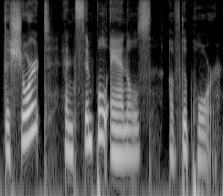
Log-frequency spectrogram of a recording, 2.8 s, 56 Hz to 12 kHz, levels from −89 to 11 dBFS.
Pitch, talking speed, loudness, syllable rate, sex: 205 Hz, 170 wpm, -19 LUFS, 4.3 syllables/s, female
